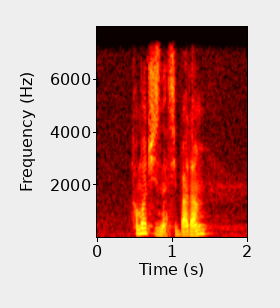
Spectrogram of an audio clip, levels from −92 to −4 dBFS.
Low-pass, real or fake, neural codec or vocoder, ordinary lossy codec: 7.2 kHz; real; none; none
